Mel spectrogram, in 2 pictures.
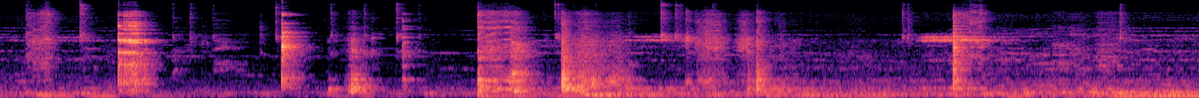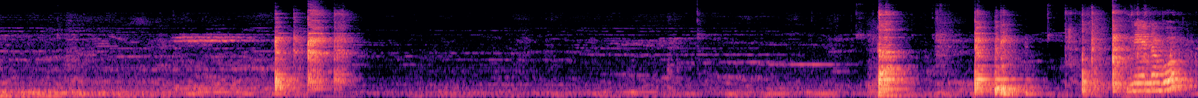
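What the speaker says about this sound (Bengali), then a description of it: "চলুন ভাতটা বেড়ে নিই।" Dishes and cutlery clatter while rice is served for a Bengali lunch with rohu fish curry, giving sharp, irregular clinks and scrapes of plates and serving spoons, close and fairly loud, alternating with quieter moments under light background talk.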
